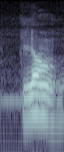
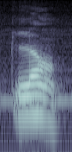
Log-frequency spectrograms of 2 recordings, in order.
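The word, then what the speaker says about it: blanc: اللون الثامن لون، ناس كتير بتغلط فيه، لون بينطق السي، السي لا تنطق، بلون والان بتتنطق من الانف، بلون يعني ابيض بس المؤنث بتاعه.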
